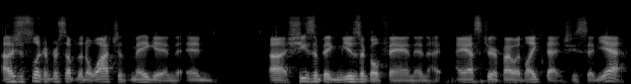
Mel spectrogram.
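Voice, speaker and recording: A man co-hosting a casual podcast chat, animated and prone to breaking into sung impressions. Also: lowish voice, fast. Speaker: podcast co-host.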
